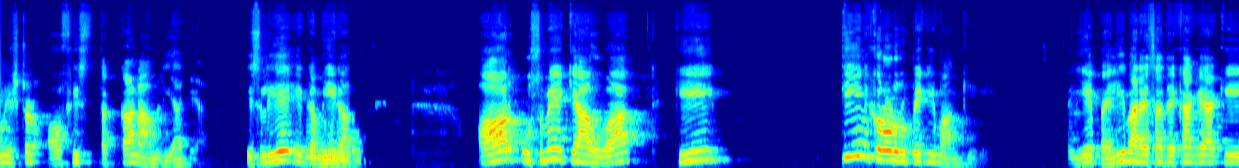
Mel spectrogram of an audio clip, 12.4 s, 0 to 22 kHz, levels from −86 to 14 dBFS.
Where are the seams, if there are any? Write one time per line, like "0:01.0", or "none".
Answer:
0:10.7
